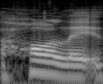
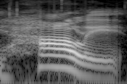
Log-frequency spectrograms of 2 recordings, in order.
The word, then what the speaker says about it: holly: is easy yeah holly they don't say holy they say holly okay holly good job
